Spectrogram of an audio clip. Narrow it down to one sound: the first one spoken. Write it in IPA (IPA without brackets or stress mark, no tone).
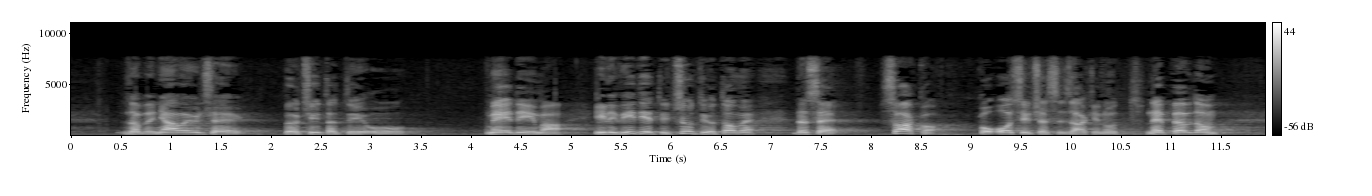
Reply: z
